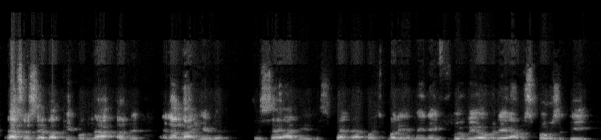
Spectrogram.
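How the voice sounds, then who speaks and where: A middle-aged man with a fairly high but warm, mellow voice tells stories as a podcast guest. He acts out every exchange and drops casual curses along the way. The room is echoey. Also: racing. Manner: animated, acts out quoted dialogue, swears casually. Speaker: podcast guest, former undercover agent. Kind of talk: casual storytelling interview.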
